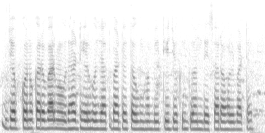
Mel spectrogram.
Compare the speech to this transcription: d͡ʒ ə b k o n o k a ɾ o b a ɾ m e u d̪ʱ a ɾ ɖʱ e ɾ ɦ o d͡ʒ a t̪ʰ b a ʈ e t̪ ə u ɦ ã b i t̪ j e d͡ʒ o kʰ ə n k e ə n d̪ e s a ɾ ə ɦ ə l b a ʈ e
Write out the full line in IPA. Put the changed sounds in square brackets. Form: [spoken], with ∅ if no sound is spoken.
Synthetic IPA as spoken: d͡ʒ ə b k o n o k a ɾ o b a ɾ m e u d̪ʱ a ɾ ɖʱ e ɾ ɦ o d͡ʒ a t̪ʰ b a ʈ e t̪ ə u ɦ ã b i t̪ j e d͡ʒ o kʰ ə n k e ə n d̪ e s a ɾ ə ɦ ə l b a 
